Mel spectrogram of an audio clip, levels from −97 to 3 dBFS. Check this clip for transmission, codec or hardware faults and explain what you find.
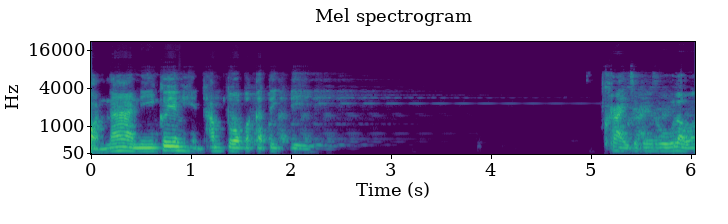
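One fault: feedback echo between two devices, from 1.15 s to the end. A second device in the room replays the far end, that microphone recaptures it, and neither echo canceller removes it, so the speech returns about every 200 ms, peaking at about 17 dB below the direct speech.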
